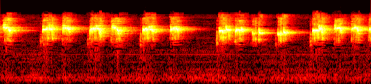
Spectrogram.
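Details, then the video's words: Long-tailed shrike in continuous singing, used to stimulate another shrike into song: clear, high, slightly buzzy whistled notes, each with a quick tail, repeated in regular runs of four to five with brief gaps. "PANCINGAN SUARA CENDET GACOR"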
